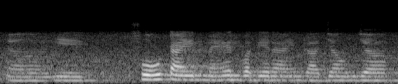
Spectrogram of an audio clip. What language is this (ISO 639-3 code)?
snd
